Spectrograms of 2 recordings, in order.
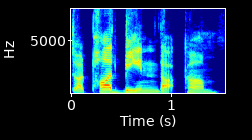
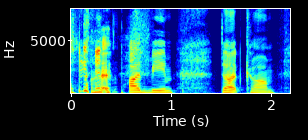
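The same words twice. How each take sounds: First: Podbean said slowly, each part clear; clear correction. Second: Podbean said louder with a laugh; repeating back. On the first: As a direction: stress podbean, slow correction. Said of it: "correcting the website name". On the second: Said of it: "repeating the correction". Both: Shown as a demonstration.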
